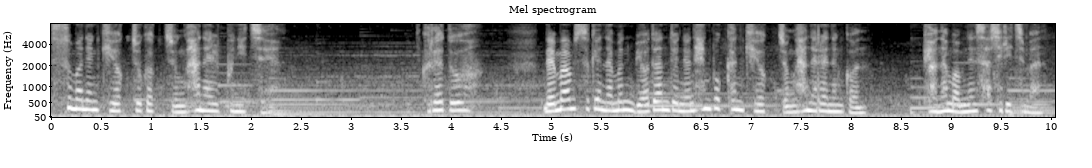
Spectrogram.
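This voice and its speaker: A woman's voice: fairly high pitch, rapid-fire, lightly acted. A woman voicing a melancholy, guarded young woman in a video game, speaking in a terse, brooding way. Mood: wistful. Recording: game audio with music behind. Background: game music.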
